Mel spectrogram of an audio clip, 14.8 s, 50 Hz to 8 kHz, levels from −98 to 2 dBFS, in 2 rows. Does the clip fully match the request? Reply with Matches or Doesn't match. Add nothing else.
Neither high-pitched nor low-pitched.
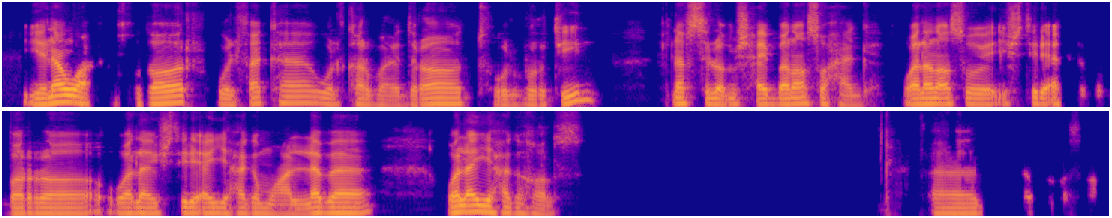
Doesn't match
